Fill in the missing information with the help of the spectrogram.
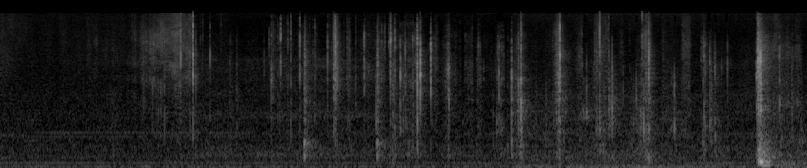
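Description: Crinkling of folded paper banknotes being taken out of a jacket pocket and unfolded by hand, a run of sharp rustles and crackles starting about a second and a half in. Shortly before the end a single louder thump.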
